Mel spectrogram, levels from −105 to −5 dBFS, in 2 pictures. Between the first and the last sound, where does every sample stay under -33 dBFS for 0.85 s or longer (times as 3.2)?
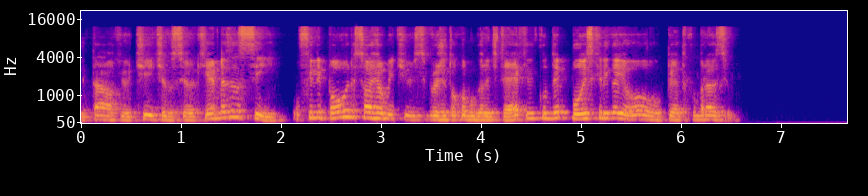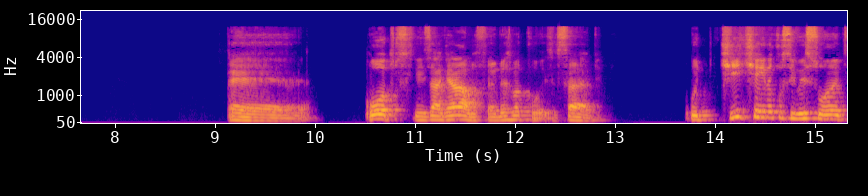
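6.48–9.14
12.75–13.77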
